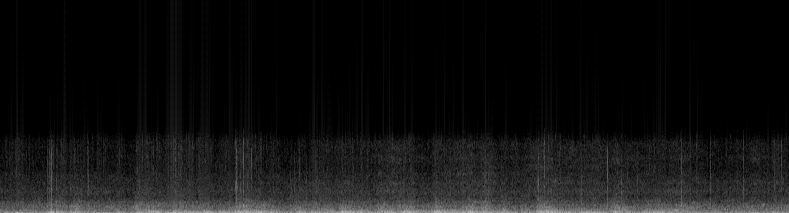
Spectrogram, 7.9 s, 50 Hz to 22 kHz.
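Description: Inside an ED4M electric train running at speed: a steady, loud low rumble of the running gear on the track, with a few sharp clicks and rattles scattered through it.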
